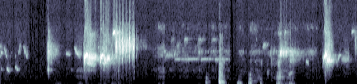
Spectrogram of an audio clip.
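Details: A Spotted Towhee male sings once in spring on Protection Island, singing to mark territory boundaries: a few sharp introductory notes, then a fast, buzzy high trill lasting about half a second. Soft clicks and handling noises follow.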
